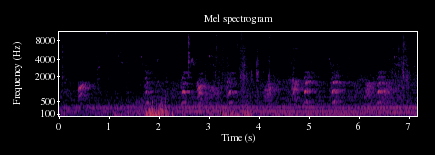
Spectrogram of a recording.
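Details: Two young Boerboels, Athena and Oscar, about the same age and from the same kennel, play fighting after a long time apart, Athena muzzled; short yips and whimpers over a steady low hum, with a louder burst near two seconds and people chatting.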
